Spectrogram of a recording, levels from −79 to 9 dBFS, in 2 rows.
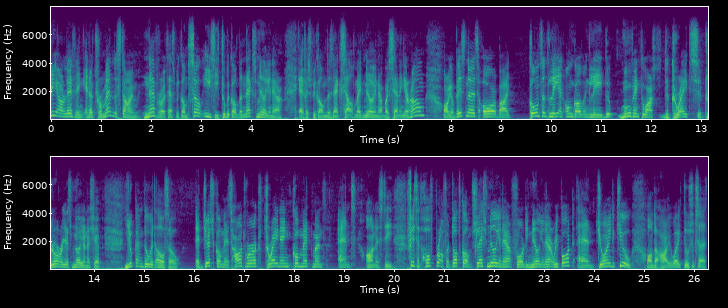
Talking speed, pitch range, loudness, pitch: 165 wpm, 145-215 Hz, -13 LUFS, 180 Hz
